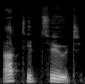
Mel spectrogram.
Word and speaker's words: attitude: Thì trọng âm sẽ vào âm tiết số 1. Vậy là attitude là số 1 này.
